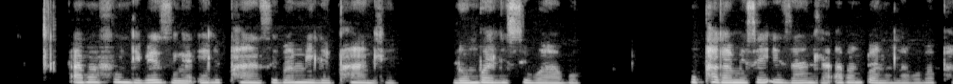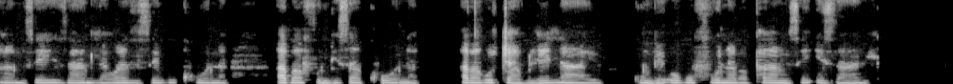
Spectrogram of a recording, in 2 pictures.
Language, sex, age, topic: North Ndebele, female, 36-49, education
